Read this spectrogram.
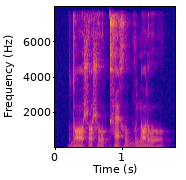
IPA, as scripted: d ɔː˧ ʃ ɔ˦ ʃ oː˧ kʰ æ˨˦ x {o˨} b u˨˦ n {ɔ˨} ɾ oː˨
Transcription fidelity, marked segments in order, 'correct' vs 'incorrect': correct, incorrect

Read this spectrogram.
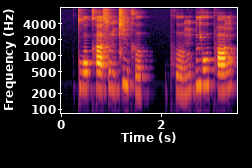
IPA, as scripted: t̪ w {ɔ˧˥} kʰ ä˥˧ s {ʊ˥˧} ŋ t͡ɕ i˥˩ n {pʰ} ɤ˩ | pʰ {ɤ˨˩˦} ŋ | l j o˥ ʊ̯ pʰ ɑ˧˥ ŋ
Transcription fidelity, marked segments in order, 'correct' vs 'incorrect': incorrect, correct, incorrect, correct

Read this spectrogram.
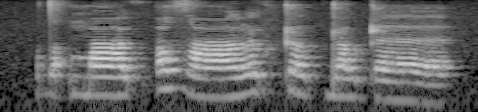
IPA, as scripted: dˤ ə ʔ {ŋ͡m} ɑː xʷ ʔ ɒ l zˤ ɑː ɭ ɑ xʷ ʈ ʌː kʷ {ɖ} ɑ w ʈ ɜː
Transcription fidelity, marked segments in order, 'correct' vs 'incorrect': correct, correct

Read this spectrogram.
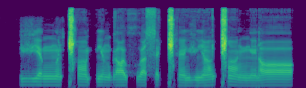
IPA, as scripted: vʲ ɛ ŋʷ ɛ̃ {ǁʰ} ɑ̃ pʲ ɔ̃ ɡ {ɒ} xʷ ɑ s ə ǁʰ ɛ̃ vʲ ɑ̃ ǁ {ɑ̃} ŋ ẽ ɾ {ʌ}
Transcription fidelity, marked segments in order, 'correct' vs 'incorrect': correct, incorrect, correct, incorrect

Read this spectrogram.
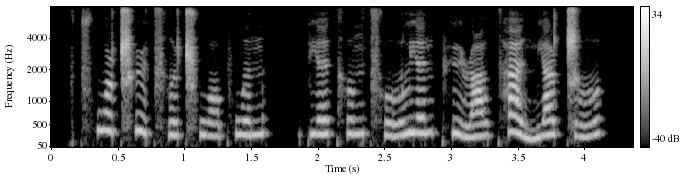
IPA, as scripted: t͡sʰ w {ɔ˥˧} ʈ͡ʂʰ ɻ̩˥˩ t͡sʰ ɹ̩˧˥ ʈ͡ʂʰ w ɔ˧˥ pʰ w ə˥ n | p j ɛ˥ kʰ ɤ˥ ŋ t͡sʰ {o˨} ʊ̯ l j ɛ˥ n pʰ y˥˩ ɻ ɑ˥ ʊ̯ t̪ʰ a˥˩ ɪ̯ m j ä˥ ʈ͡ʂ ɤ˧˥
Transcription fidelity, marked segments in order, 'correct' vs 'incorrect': correct, incorrect

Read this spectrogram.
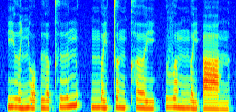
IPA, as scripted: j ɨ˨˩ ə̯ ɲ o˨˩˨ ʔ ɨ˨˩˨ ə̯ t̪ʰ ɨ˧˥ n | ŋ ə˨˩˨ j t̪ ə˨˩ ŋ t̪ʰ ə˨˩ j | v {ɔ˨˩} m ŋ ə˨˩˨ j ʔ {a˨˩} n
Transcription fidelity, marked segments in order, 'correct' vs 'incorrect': incorrect, correct

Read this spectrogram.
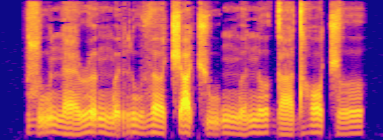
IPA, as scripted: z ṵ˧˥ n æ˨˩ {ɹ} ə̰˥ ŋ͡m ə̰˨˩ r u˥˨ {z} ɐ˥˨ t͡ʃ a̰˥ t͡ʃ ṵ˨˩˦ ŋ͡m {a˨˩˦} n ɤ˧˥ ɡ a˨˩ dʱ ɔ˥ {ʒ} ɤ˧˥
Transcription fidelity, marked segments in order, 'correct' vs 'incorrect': correct, incorrect, incorrect, incorrect

